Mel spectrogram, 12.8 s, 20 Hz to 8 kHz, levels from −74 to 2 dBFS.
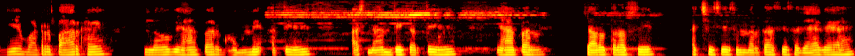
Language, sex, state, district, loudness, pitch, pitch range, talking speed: Hindi, male, Uttar Pradesh, Deoria, -20 LUFS, 125 Hz, 120-130 Hz, 115 wpm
